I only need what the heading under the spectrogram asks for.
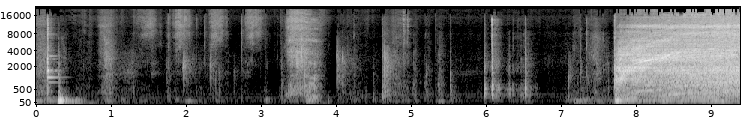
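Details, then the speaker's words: Makita GA9040S angle grinder after replacing the disintegrated top armature bearing and washing debris from the gear head: the motor spins up to a steady, even high whine with no grinding or rattle. "up and running again"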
